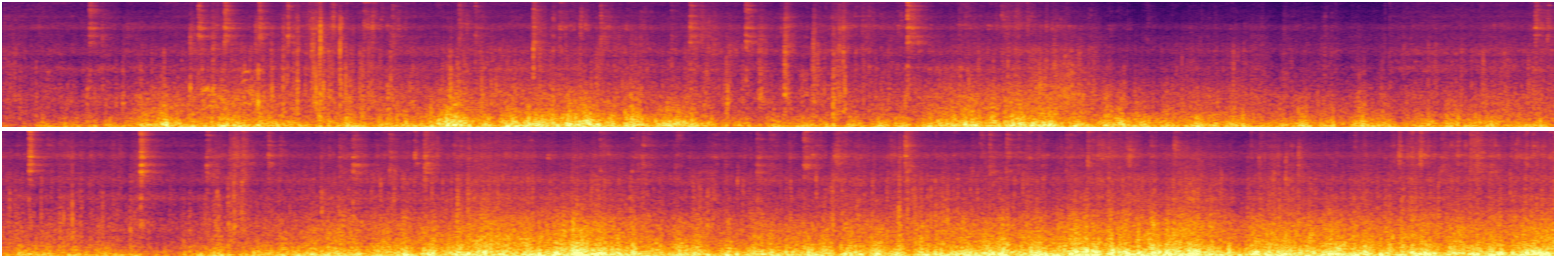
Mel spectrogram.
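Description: A mountain bike ridden fast down a dirt trail, heard from the rider's own camera: a steady rumble of wind and tyres on dirt with the bike clattering and rattling over bumps. It gets louder over the second half.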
